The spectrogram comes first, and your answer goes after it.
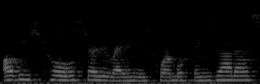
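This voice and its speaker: A bold, quippy rich teenage girl acted by a woman in an amateur radio play. Her delivery is theatrical and candid, at a middle pitch, and the room rings noticeably around her. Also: flat delivery, fairly quick, a little mellow, a little hiss or hum, close to an everyday voice. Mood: confessional, regretful. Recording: roomy home recording.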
